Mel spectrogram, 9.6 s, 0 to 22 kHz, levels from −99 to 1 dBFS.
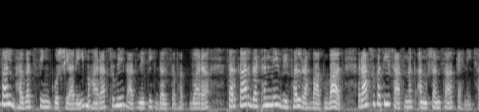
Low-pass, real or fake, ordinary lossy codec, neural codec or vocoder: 3.6 kHz; fake; none; codec, 16 kHz, 16 kbps, FreqCodec, smaller model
